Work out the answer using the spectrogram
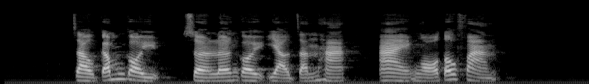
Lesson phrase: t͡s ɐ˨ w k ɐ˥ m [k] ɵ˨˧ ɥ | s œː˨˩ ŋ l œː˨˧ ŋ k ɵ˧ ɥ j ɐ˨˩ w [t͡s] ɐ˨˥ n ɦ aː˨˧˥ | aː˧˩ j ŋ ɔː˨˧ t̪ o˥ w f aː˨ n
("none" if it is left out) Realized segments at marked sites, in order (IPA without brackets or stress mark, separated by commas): k, t͡s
